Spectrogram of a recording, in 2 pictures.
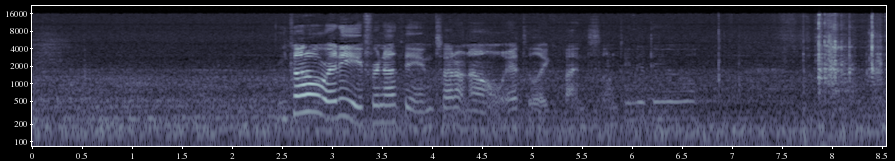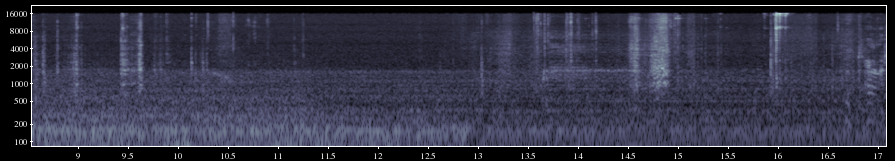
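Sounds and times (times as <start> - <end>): car rumble: 0.0 - 17.0
handling clicks and rustles: 6.8 - 11.4, 12.9 - 17.0.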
